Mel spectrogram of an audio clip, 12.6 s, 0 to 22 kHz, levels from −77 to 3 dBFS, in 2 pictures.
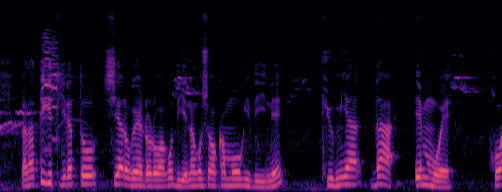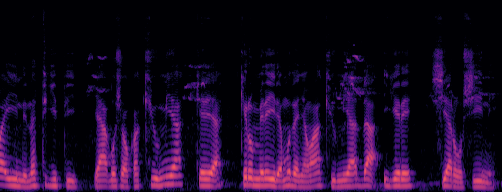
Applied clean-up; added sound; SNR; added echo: none; Chirp, tweet; 19 dB; none.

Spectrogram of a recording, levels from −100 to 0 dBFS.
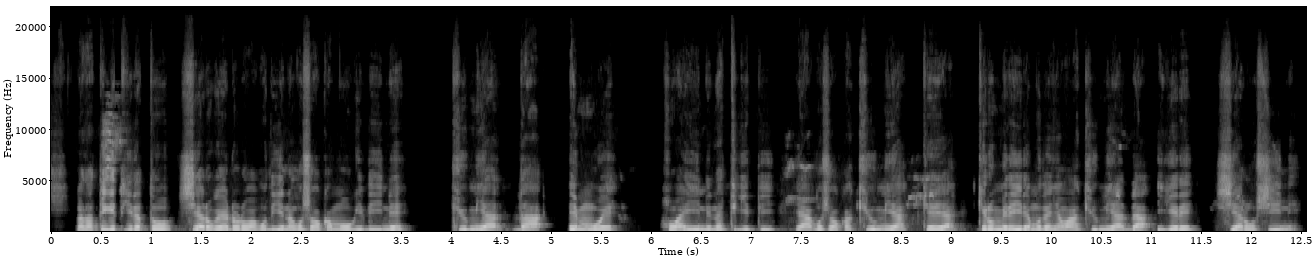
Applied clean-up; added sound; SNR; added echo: neural mask model Resemble Enhance denoiser.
